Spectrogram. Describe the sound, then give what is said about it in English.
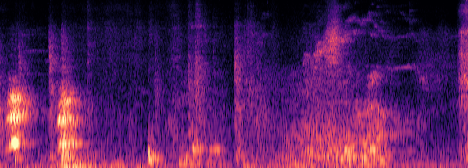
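A dog lets out two sharp barks right at the start, then quieter yips and shuffling noises follow, with muffled voices faintly in the background. “I don't think either of us were bothered by the dog.”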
